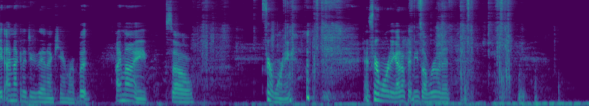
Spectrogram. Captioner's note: laughs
